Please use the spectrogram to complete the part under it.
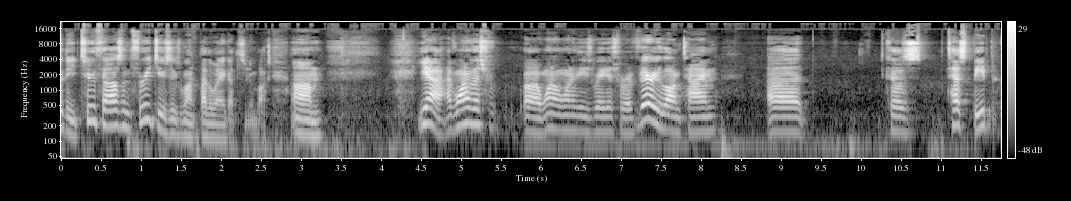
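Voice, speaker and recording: A man's voice: a little high, pushed and bright, a little hiss or hum. A man giving a casual, unscripted show-and-tell as a hobbyist vlogger, rambling, trailing off and correcting himself as he goes. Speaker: hobbyist vlogger presenting a radio collection.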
